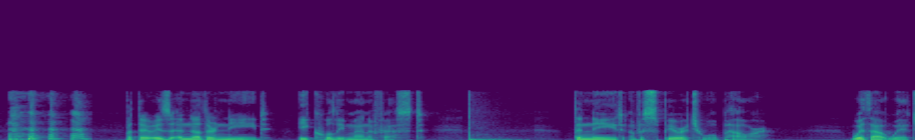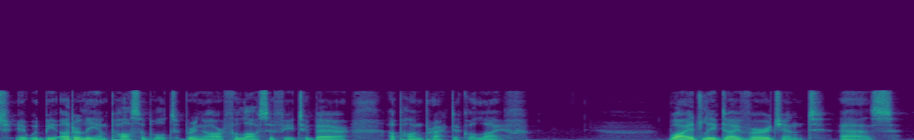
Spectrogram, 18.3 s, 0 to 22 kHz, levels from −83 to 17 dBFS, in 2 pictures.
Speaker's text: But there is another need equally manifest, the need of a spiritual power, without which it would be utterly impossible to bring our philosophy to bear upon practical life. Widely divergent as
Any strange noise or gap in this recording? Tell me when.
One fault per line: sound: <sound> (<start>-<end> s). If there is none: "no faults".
sound: laugh (0.1-0.9 s)
sound: thud (4.7-5.3 s)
